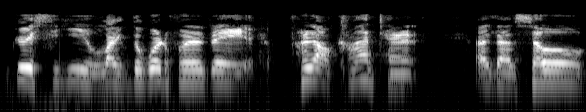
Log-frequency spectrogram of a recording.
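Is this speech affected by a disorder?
Yes: cerebral palsy; mild form, lifelong since childhood, trouble writing, slow running, mile took 21 minutes, school accommodations; speech impediment present during recording; sounds like Wendy's drive-through speaker box, may sound drunk.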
